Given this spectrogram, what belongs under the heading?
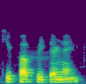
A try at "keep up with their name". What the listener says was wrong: And again, keep up with their name should be a little bit more connected and chunked. It just feels slightly separated. Keep up with their name.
